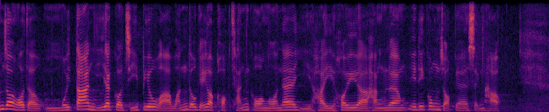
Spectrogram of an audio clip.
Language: Cantonese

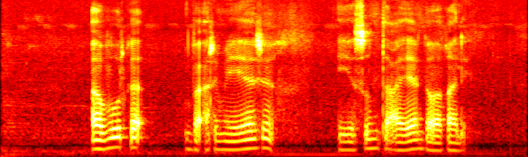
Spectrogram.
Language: Somali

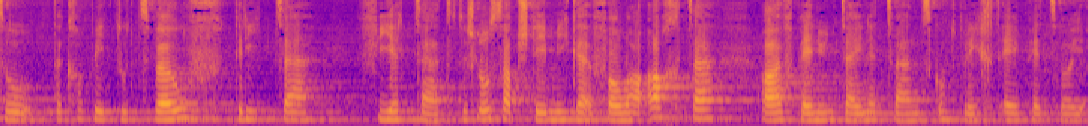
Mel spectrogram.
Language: Swiss German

